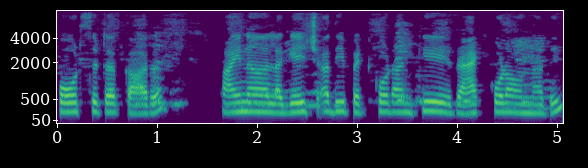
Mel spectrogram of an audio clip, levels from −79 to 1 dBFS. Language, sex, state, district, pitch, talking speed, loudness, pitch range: Telugu, female, Andhra Pradesh, Visakhapatnam, 205 Hz, 120 wpm, -23 LUFS, 195-215 Hz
